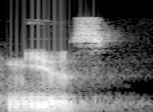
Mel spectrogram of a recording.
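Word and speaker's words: mus (μ's): And but they go by mus. So it's that Greek symbol with an apostrophe S, and it's spelt like M-U-S-E, or muse, like an idea or like group thing.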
